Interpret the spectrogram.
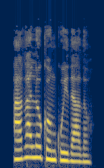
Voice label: spanish, spanish phrases you can use in any workplace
